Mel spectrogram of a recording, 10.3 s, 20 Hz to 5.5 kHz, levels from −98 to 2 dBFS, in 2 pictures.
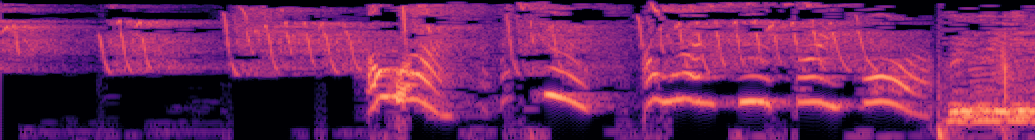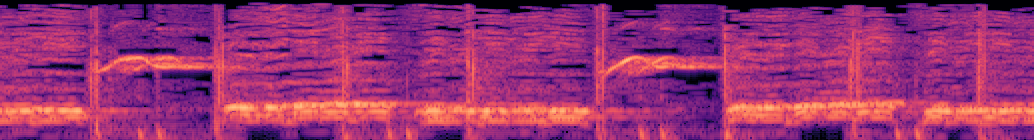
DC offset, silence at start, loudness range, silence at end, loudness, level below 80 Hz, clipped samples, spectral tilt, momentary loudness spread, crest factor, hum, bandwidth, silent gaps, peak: under 0.1%; 0 s; 3 LU; 0 s; -22 LUFS; -48 dBFS; under 0.1%; -5 dB/octave; 12 LU; 14 dB; none; 5.4 kHz; none; -8 dBFS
